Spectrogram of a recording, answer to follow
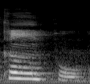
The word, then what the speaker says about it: campo: Porque, no caso campo, esse M ele não é pronunciado, esse M é para dar nasalidade ao AN.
